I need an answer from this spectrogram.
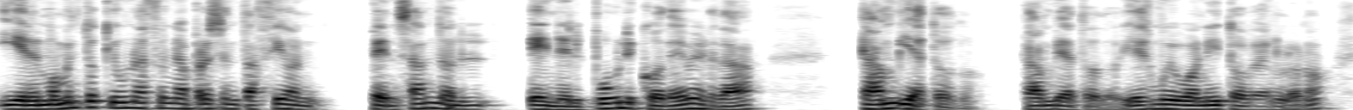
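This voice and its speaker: This is a reflective recorded lecture from a middle-aged Spaniard, his mid-range voice dark in tone and his accent Spanish. He keeps restarting and posing rhetorical questions, captured by a computer microphone.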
